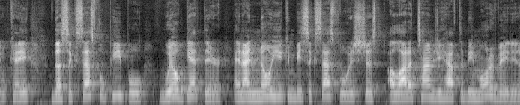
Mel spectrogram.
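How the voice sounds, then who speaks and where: A man's voice: fairly high pitch, a bit bright. A man in his thirties from the Dominican Republic, giving an earnest motivational talk to camera and ending his points with "okay?". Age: 30s. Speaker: personal finance YouTuber.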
